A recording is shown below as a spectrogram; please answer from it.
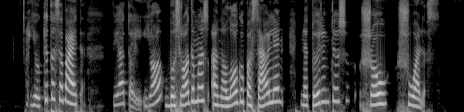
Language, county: Lithuanian, Vilnius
